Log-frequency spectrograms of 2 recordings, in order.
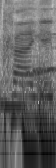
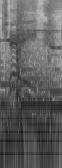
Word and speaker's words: Kanye: Now all I need is y'all to pronounce my name is Kanye. But some of my plastic still say Kane.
